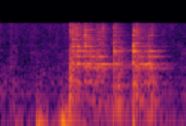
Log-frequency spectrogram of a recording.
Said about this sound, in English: And I'm going to get another burner set up with my onions. No, need a bigger skillet. There we go. It's always a good sign when I have two cast iron skillets going.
